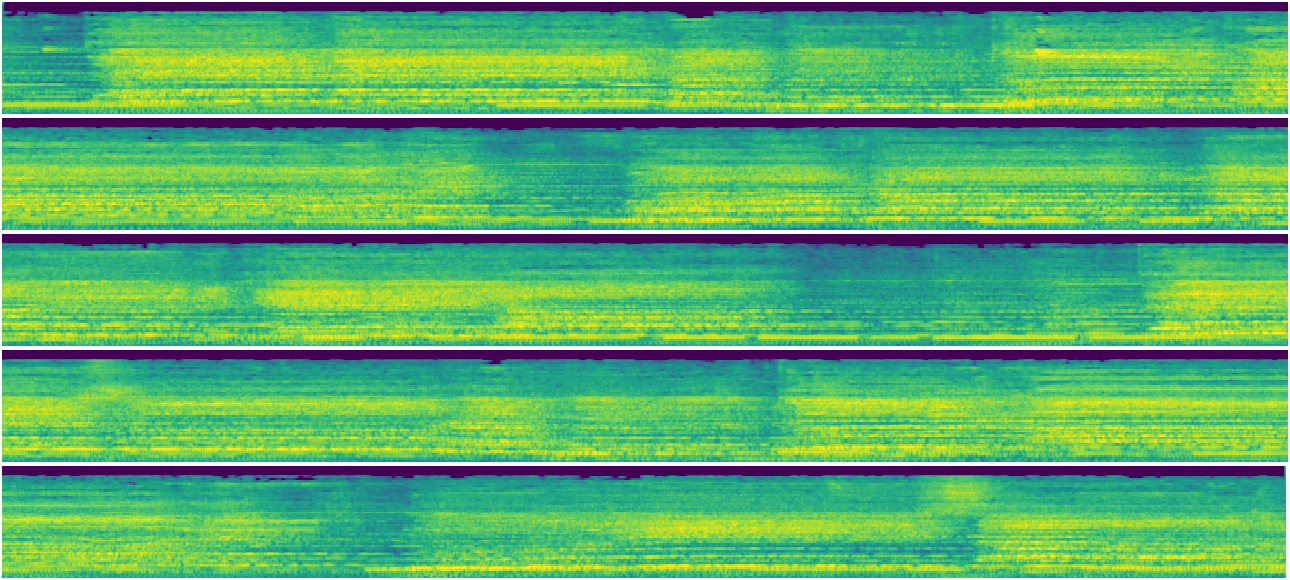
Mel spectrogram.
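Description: A congregation singing a hymn together in long, held phrases, led by a woman's voice on a microphone, over electric keyboard and accordion accompaniment.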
